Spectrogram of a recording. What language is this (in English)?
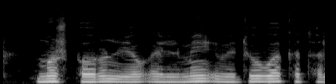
Pashto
